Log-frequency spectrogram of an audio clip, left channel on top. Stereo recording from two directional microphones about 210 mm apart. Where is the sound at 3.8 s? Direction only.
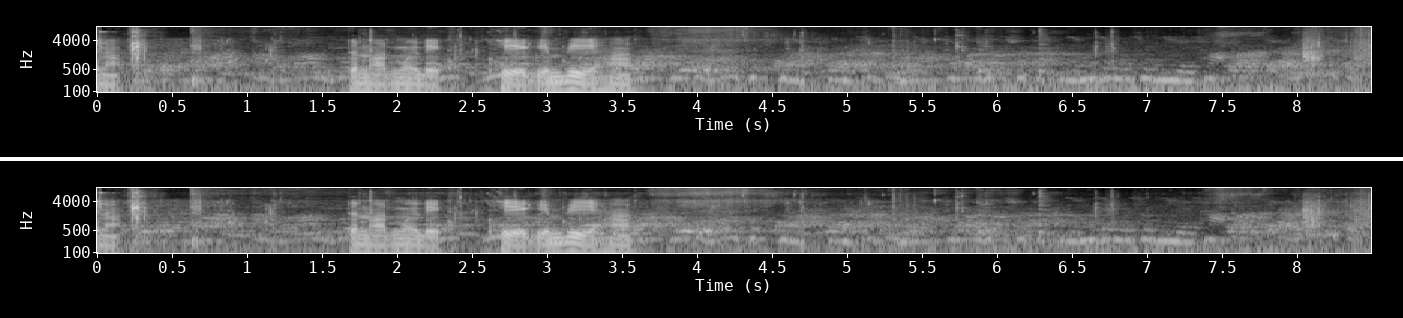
50° right (ahead or behind).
